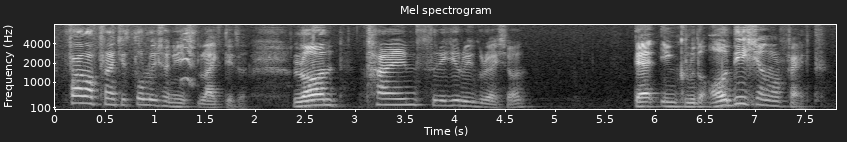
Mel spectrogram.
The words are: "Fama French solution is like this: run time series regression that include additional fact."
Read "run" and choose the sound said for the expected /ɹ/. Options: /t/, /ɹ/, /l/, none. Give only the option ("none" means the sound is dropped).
/l/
